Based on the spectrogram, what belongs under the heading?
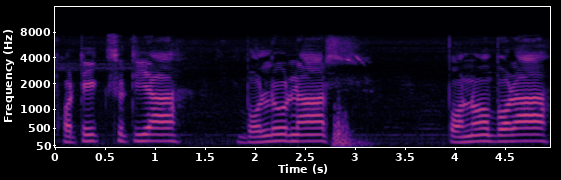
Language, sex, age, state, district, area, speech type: Assamese, male, 45-60, Assam, Dhemaji, rural, spontaneous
